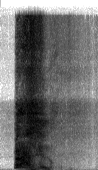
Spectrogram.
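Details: Sneezing: a single loud, explosive sneeze, described as a huge pepper sneeze, bursting out and fading over about a second.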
